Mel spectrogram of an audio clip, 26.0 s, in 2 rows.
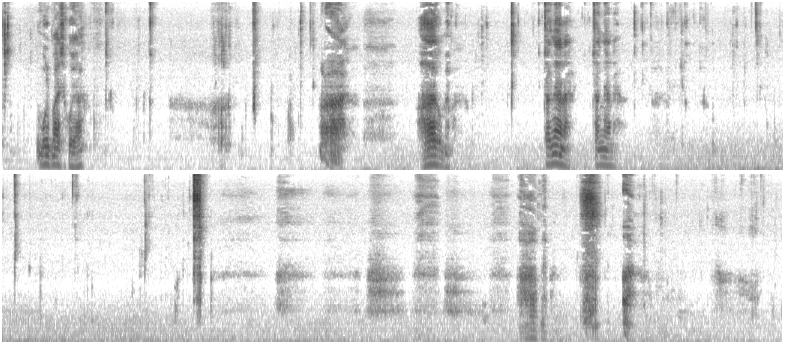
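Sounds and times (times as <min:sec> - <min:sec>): man chewing food: 0:01.4 - 0:02.7, 0:03.4 - 0:05.3, 0:07.6 - 0:09.8, 0:10.4 - 0:18.4, 0:22.2 - 0:26.0.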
